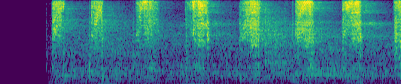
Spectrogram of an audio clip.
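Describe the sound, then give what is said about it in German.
Rhythmic filing rasps in Madrid exhibition halls being set up for the world climate conference: about eight even, scraping strokes follow a brief silence at a steady pace, each a hissy rasp of similar loudness. “In den Hallen wird noch gefeilt und gehämmert, Regale und Zimmerpflanzen werden an ihren Platz gestellt”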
